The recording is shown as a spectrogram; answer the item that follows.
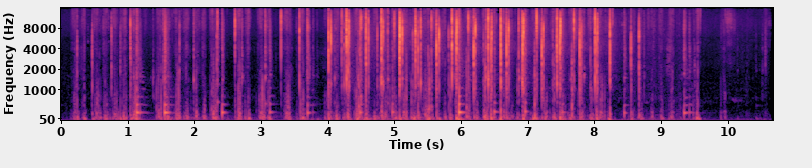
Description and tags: soundscape SGFR maxence et miguel
first soundscape made by pupils from Saint-Guinoux
saint-guinoux, soundscape, cityrings, france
